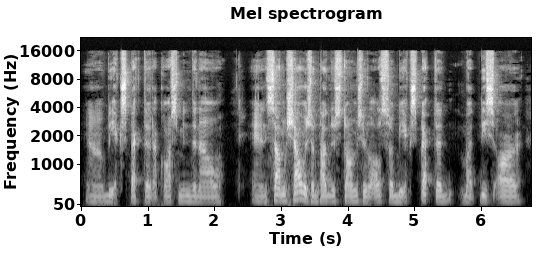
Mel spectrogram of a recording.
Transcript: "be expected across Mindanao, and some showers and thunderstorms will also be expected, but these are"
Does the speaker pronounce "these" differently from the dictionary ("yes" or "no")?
yes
